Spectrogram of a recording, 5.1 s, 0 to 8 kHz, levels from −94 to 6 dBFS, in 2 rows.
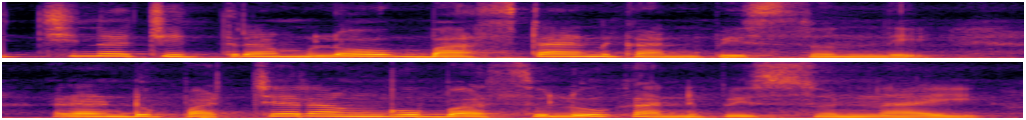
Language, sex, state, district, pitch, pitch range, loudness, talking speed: Telugu, female, Telangana, Mahabubabad, 225 Hz, 205-250 Hz, -13 LUFS, 80 wpm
